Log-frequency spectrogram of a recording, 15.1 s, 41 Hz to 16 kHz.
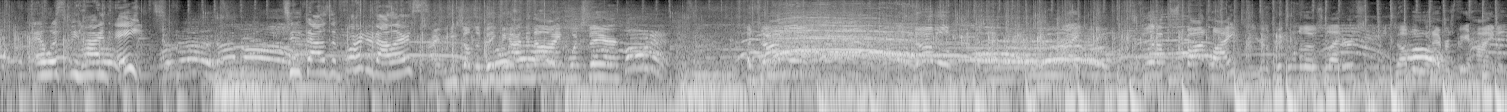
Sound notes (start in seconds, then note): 0.0 applause and cheering; 7.0 booms; 9.2 applause and cheering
